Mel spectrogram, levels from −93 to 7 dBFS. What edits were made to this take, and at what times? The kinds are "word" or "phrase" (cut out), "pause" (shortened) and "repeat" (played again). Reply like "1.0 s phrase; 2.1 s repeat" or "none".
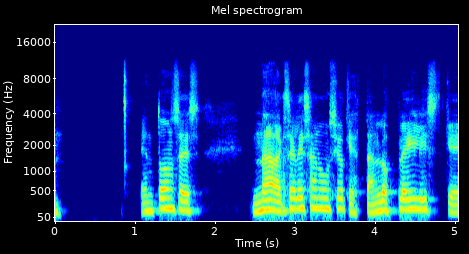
2.8 s word; 3.6 s word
